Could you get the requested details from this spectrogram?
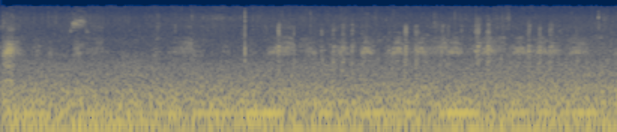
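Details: On a cool, drizzly winter afternoon at a lakeshore in Westhoek, Belgium, where it is uncommon, a Red-crested pochard among a gathering of ducks gives short, nasal, quacking notes in quick irregular bursts over a steady low rumble of wind or water.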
